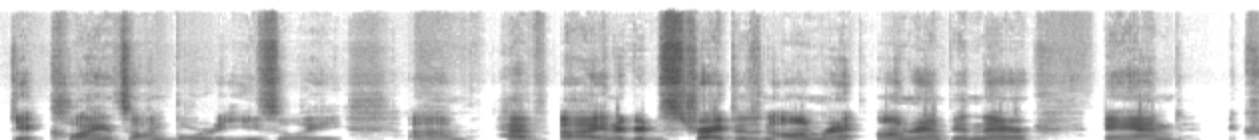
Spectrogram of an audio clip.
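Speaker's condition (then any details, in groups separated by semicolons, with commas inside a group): No condition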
